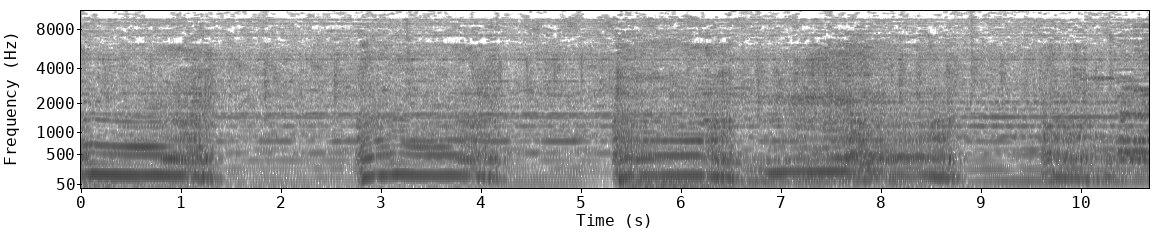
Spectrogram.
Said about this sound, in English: Their courtship continues as the pair roars in chorus to strengthen their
